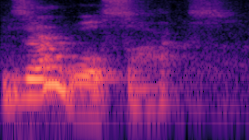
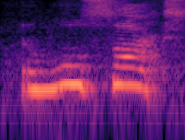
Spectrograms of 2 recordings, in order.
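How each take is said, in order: First: Said in the usual way. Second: Much higher, squeaky and soft. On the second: Real, not acted. Showing off his socks.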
